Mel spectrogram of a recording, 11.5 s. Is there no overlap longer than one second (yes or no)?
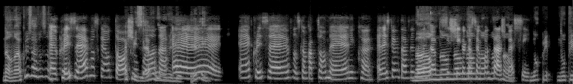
no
